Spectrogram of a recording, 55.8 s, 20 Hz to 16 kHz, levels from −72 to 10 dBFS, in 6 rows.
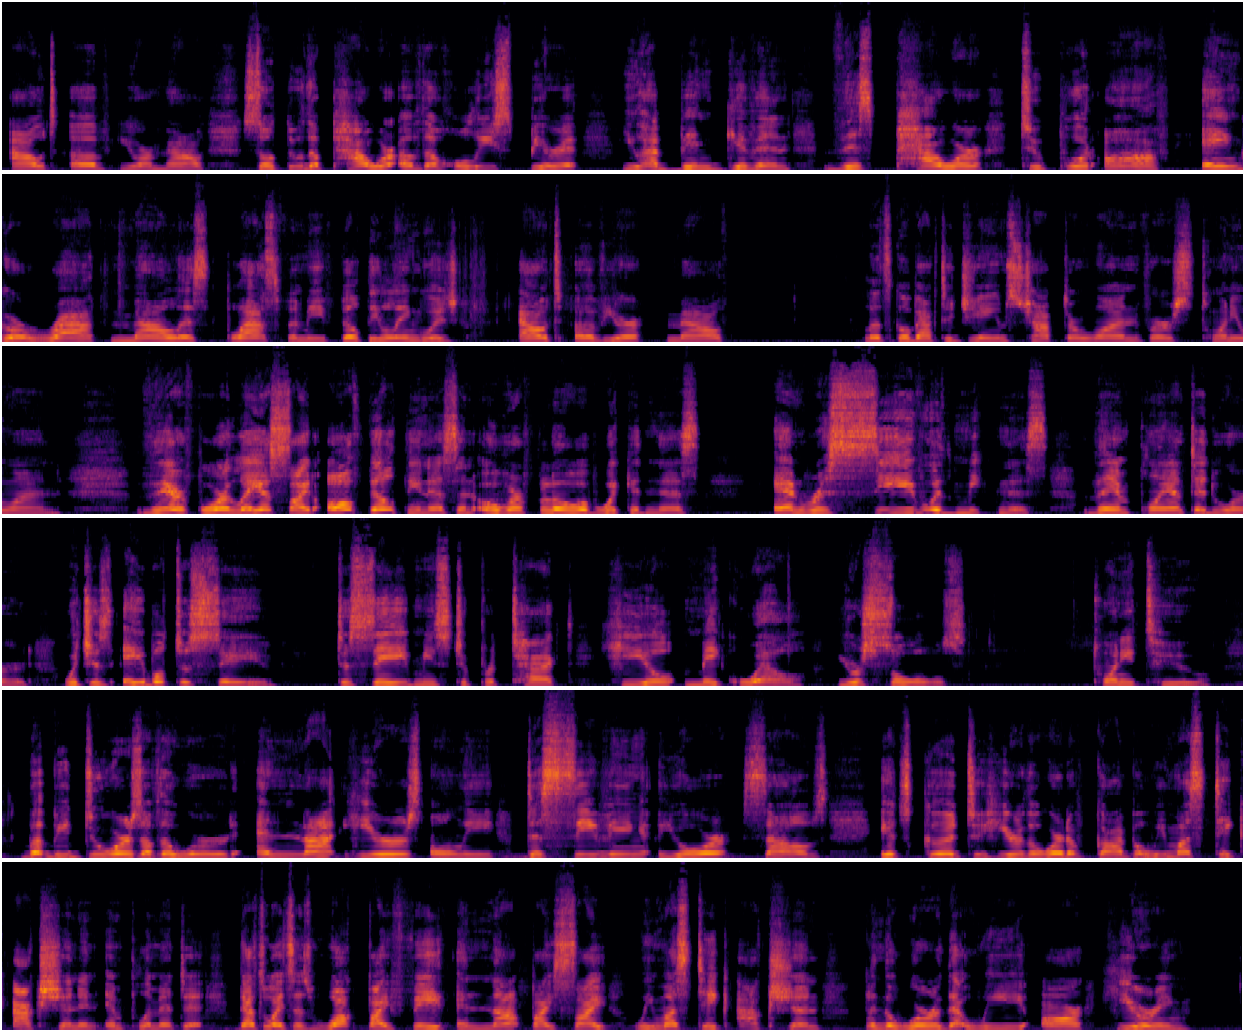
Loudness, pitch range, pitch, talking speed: -20 LUFS, 175-230 Hz, 200 Hz, 130 wpm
